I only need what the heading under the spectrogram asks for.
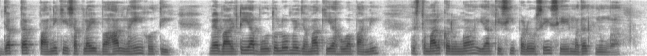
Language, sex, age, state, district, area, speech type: Urdu, male, 45-60, Uttar Pradesh, Ghaziabad, urban, spontaneous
